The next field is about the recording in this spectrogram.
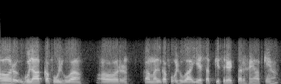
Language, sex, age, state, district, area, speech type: Urdu, male, 18-30, Uttar Pradesh, Ghaziabad, urban, conversation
